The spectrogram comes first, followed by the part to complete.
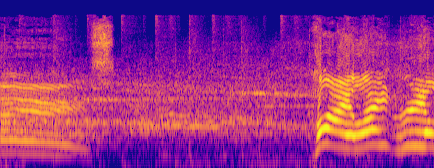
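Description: Play-by-play hockey announcer's long, held goal call, its pitch falling as it trails off about a second in. A quieter stretch follows, then excited commentary starts again near the end.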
